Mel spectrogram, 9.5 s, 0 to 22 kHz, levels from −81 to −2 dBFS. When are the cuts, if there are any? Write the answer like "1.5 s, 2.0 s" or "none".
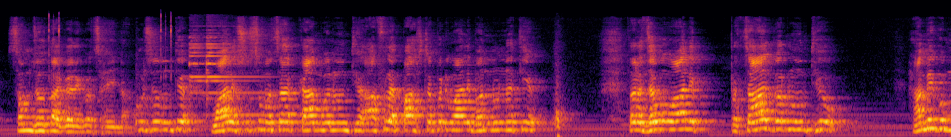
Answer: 1.4 s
